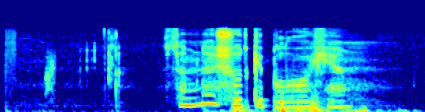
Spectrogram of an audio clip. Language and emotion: Russian, sad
